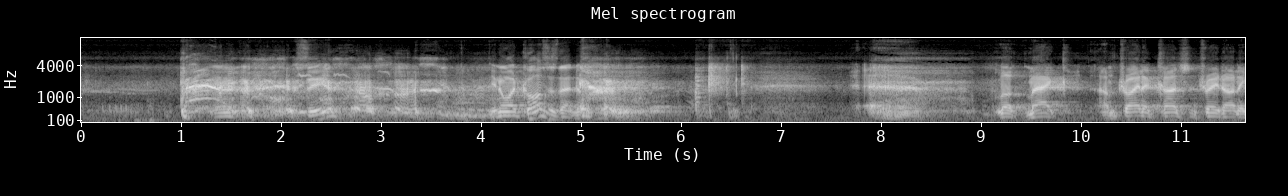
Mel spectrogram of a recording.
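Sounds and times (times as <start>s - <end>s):
loud harsh throaty cough: 1.0s - 1.9s, 5.0s - 5.8s, 7.8s - 8.4s
laughter: 1.0s - 6.1s
speech: 1.5s - 5.6s, 10.4s - 11.6s.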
